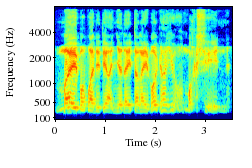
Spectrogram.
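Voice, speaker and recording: An actor playing an older, easygoing father and husband in a radio drama, hearty and animated, often chuckling. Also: low-pitched, moderate pace. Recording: lo-fi old radio drama recording.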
